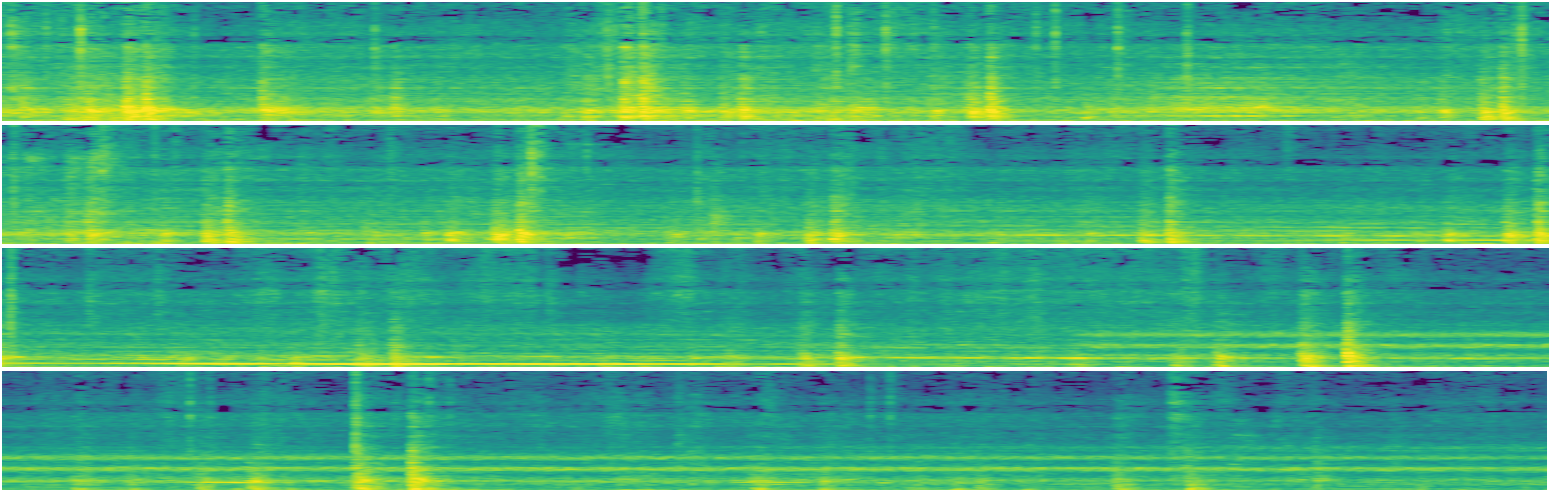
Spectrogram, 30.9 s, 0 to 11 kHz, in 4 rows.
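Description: JR East E721 series electric train heard from inside the carriage, its wheels clicking over rail joints over a steady running rumble. A motor whine falls slowly in pitch and the clicks space out as the train slows, and about two-thirds of the way through a pair of steady high tones starts.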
